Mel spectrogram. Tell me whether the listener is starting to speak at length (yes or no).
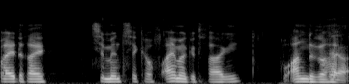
no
